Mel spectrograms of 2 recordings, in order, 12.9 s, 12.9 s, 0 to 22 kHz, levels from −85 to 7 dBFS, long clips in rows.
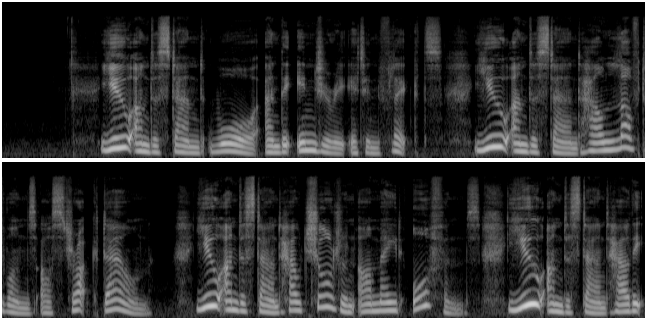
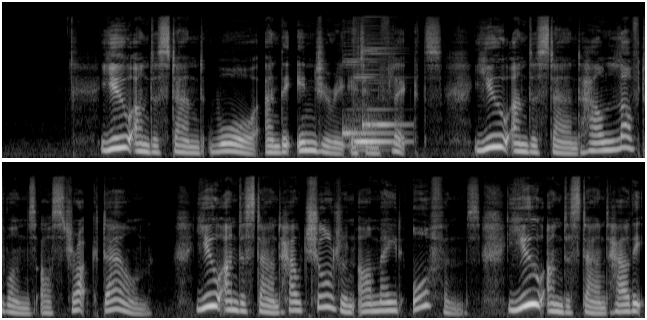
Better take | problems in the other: first | alarm; loud; at 3.5 s; peak 2 dB above the speech

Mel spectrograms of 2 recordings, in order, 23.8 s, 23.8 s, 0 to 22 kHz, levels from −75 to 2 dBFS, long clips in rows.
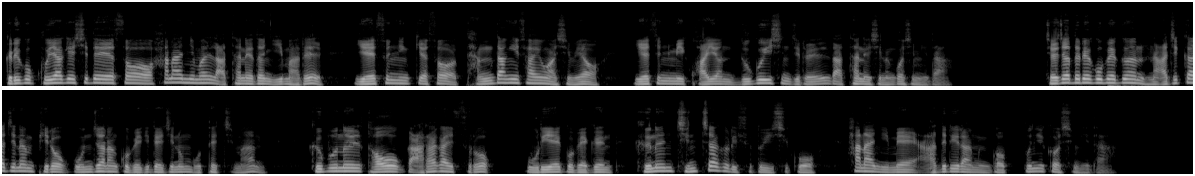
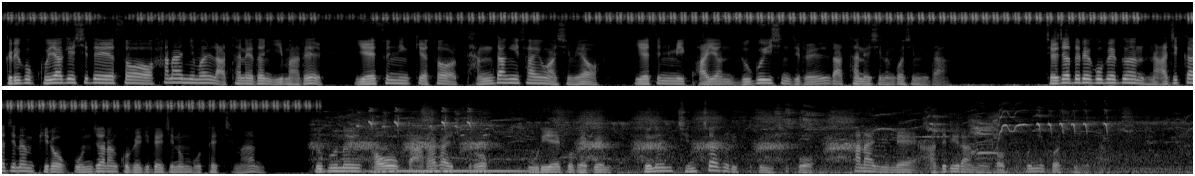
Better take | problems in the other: first | animal sounds; very loud; throughout; 4 dB above the speech

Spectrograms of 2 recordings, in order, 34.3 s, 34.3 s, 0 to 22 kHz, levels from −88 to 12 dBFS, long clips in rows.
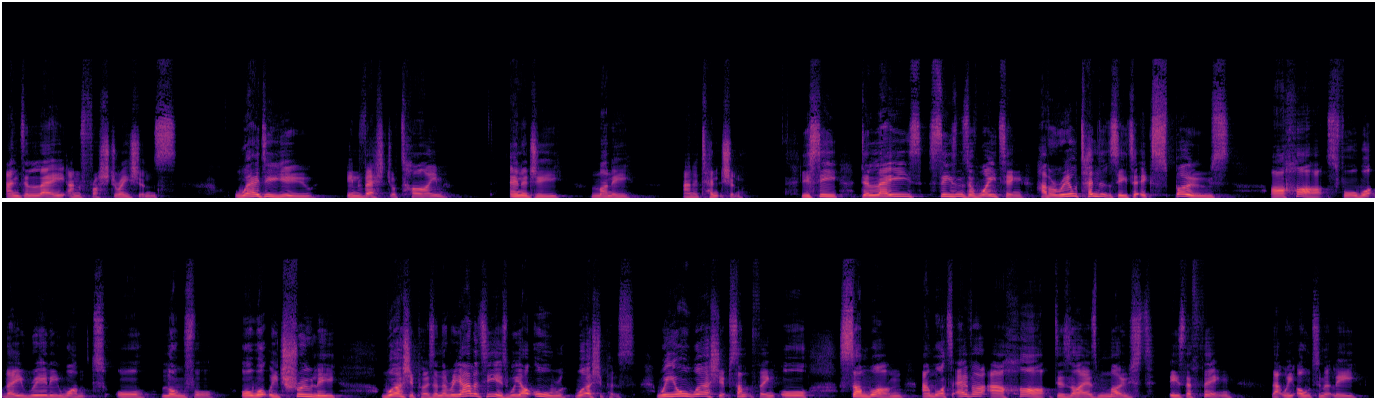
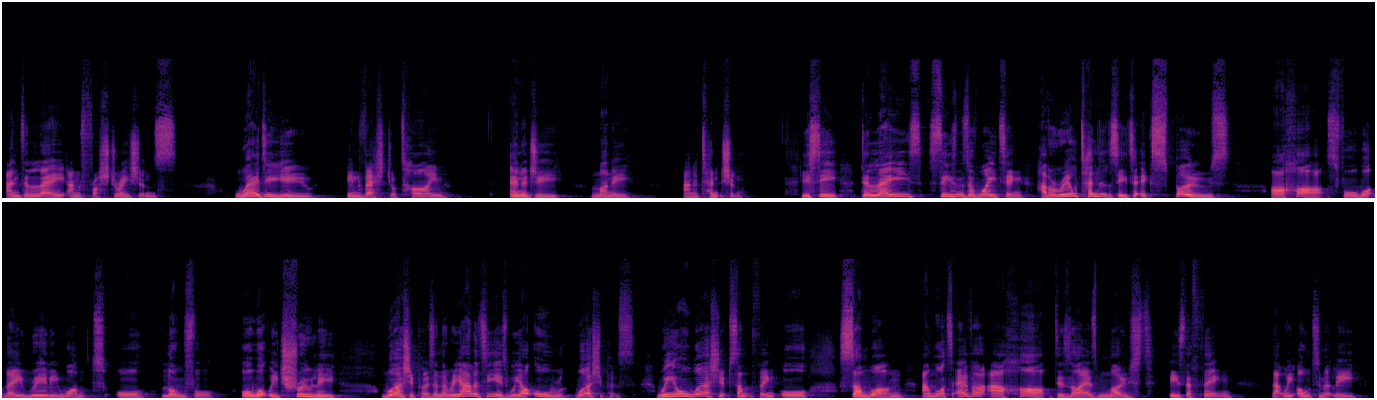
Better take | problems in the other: neither | none

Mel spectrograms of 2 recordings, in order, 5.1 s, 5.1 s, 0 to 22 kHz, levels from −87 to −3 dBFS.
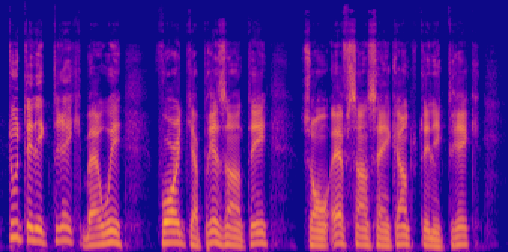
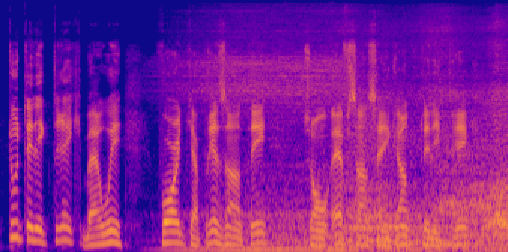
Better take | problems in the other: first | household noises; loud; from 2 s on; 5 dB below the speech

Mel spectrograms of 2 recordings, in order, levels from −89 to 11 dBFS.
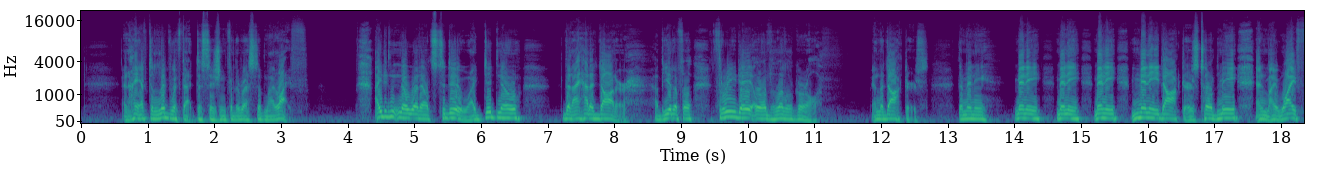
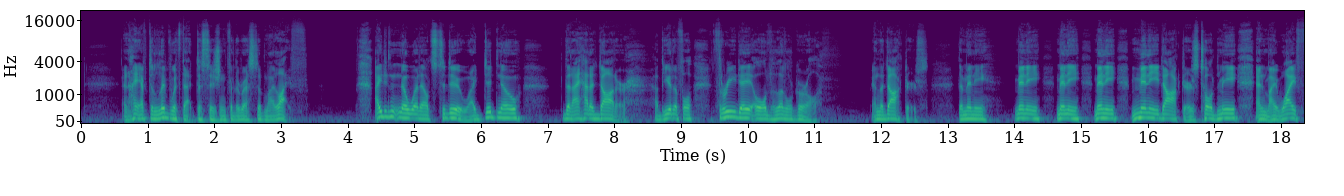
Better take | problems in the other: second | distortion; slight; 10 dB below the speech

